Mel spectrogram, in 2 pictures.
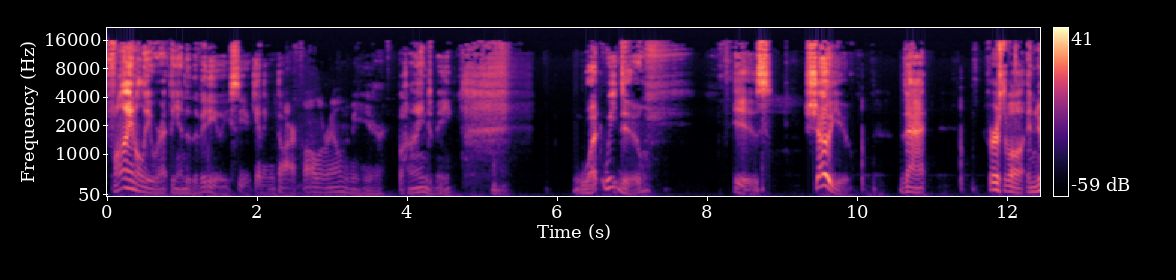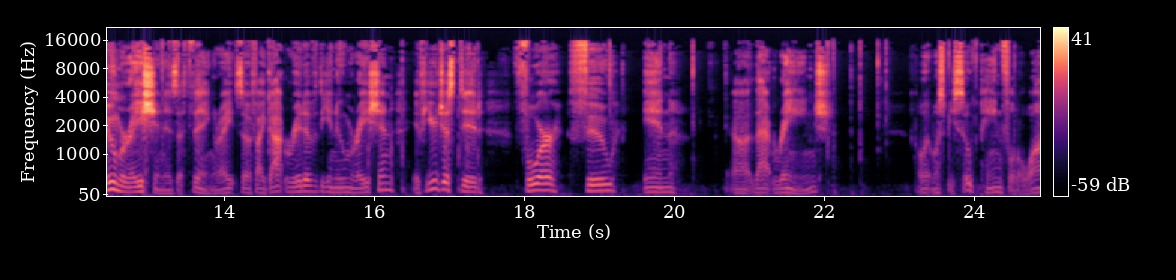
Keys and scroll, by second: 21.3 ctrl+z.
